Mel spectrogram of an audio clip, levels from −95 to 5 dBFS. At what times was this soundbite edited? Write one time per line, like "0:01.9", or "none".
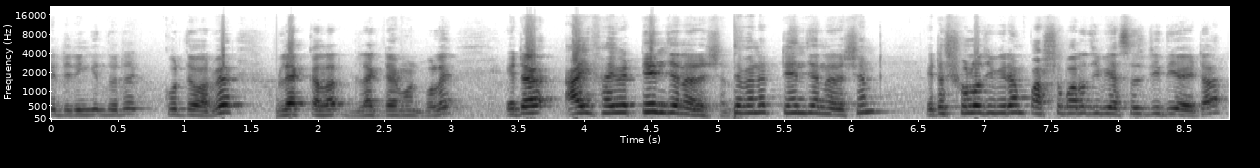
0:01.6
0:05.1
